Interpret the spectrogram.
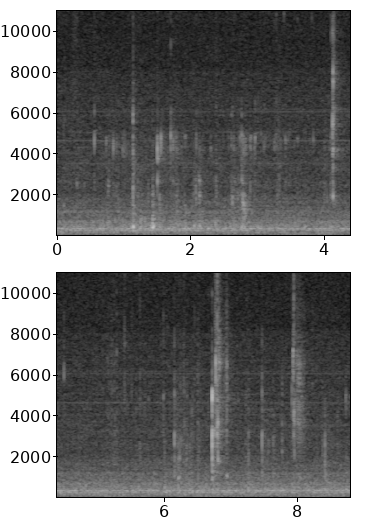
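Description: Close-miked chewing of dim sum, a fried shrimp roll and then garlic noodles, with scattered sharp wet clicks and smacks from the mouth, about one every second or two.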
